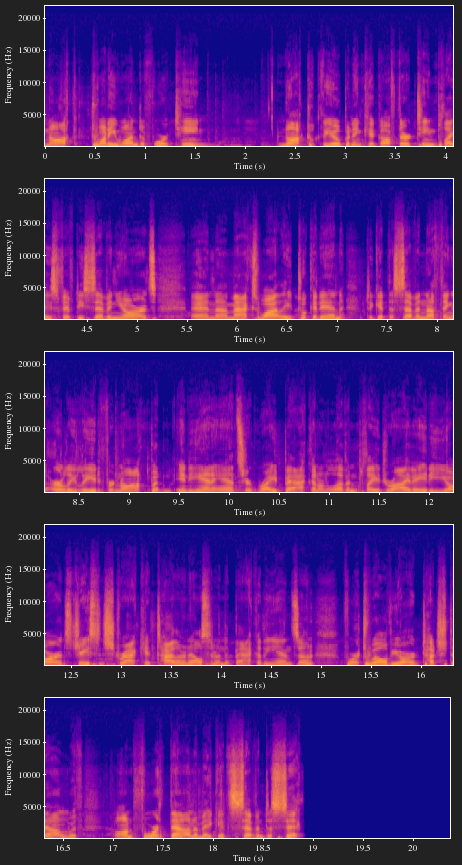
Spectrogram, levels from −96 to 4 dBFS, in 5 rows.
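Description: Nothing stood out on listening, and the gentle fade-out in the last second or so arrives smoothly with no click or hard edge.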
